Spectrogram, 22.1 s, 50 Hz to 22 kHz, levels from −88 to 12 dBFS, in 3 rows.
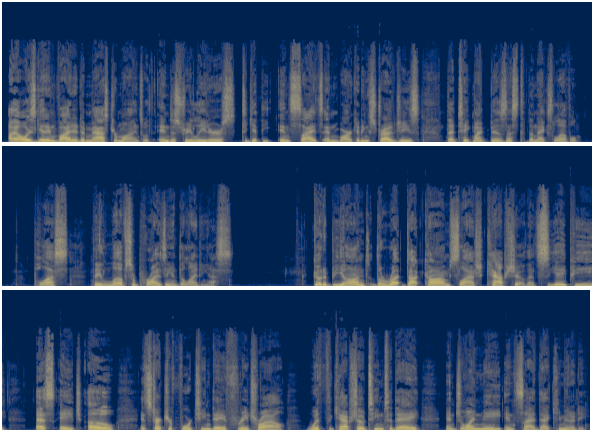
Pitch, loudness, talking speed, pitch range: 150 Hz, -21 LUFS, 150 wpm, 125-165 Hz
